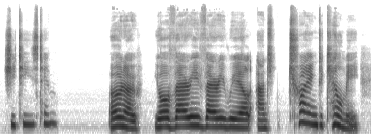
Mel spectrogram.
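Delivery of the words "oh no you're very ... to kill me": loud groaning words, protesting tone. A man answers a woman's teasing question as she squeezes him: groaning. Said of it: "he groaned out".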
